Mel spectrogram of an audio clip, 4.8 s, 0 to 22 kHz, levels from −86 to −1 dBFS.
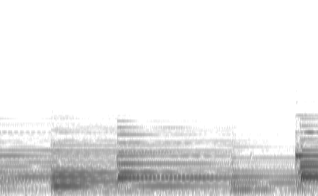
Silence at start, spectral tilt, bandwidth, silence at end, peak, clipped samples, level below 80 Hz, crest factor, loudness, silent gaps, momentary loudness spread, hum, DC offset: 0 s; -12 dB/octave; 2.5 kHz; 0 s; -22 dBFS; under 0.1%; -64 dBFS; 18 dB; -41 LUFS; none; 12 LU; none; under 0.1%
